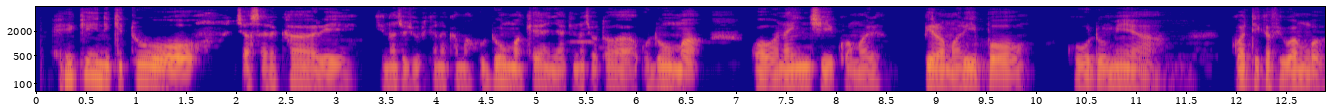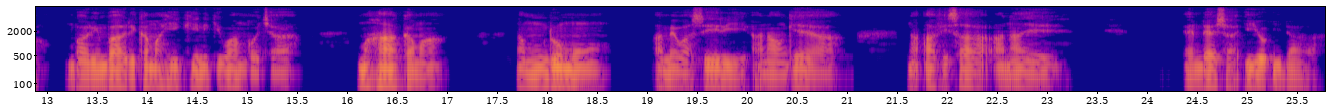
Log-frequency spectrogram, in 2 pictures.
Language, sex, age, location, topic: Swahili, male, 25-35, Kisii, government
